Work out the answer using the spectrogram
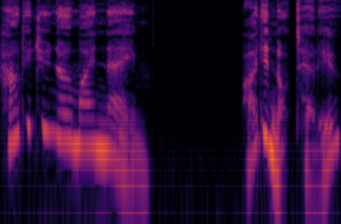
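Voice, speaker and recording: Speaking at a moderate pace, a man puts on a character voice with an extremely high pitch. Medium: read story. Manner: superior, haughty.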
